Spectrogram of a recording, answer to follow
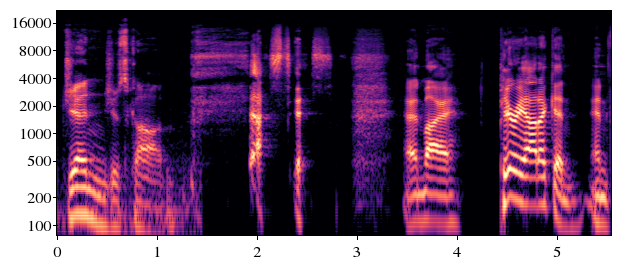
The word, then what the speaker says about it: Genghis Khan: It's the people who pronounce it Genghis Khan instead of the appropriate pronunciation, Gengis Khan.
